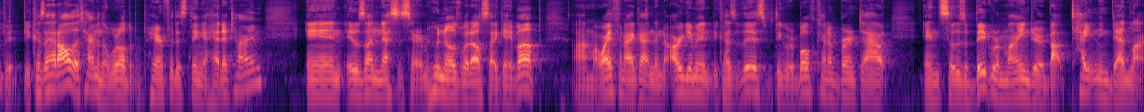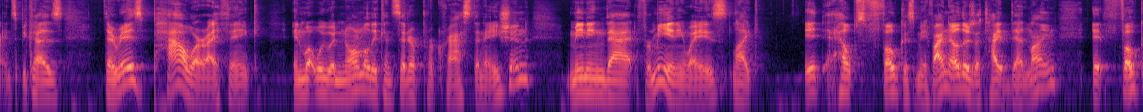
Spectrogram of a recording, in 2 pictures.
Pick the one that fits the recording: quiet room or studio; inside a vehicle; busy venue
quiet room or studio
